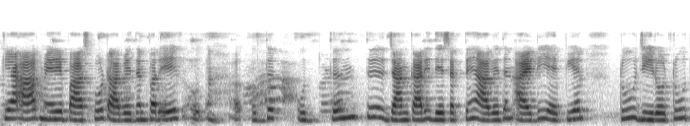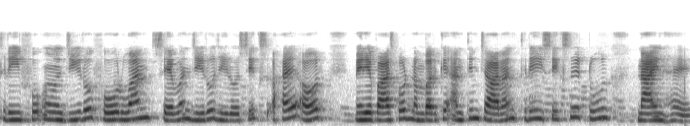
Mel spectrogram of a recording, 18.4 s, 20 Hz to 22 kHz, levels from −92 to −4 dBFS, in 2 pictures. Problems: echo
